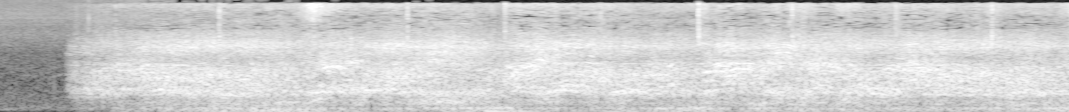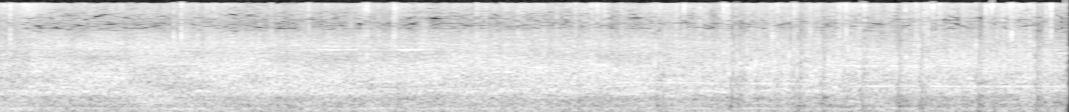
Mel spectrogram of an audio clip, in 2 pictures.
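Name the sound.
protesters chanting slogans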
